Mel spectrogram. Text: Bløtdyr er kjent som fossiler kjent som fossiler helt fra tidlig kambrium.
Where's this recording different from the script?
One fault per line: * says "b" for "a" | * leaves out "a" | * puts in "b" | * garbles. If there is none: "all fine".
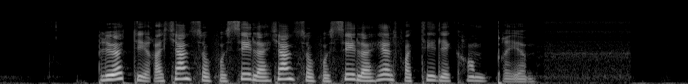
all fine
